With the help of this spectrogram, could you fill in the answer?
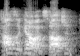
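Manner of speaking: put-on old newsreel narrator, high and loud. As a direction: announce it like a wartime newsreel. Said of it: "that great newsreel voice".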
